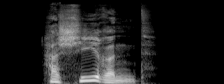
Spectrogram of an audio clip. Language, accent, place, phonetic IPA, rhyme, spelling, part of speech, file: German, Germany, Berlin, [haˈʃiːʁənt], -iːʁənt, haschierend, verb, De-haschierend.ogg
- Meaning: present participle of haschieren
